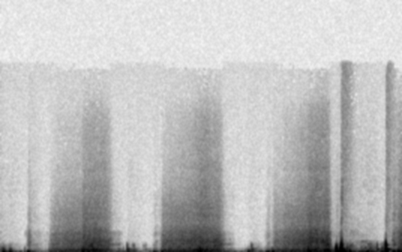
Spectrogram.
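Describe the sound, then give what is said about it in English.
A cat being gently brushed: three slow, soft swishing strokes in a steady rhythm, with a low rumbling purr underneath and a few light thumps near the end. Faint overall, no talking. “It's the noise of a cat being gently brushed.”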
